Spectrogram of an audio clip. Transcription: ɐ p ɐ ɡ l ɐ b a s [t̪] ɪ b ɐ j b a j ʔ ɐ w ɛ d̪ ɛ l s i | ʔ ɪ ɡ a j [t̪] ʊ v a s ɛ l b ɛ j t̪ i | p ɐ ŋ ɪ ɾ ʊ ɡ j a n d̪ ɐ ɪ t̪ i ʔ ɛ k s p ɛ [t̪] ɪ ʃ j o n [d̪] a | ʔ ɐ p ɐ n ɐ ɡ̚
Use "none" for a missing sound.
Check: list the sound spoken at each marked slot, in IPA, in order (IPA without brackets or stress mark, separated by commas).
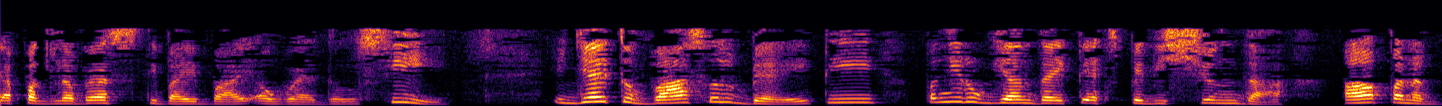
t̪, t̪, d̪, d̪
